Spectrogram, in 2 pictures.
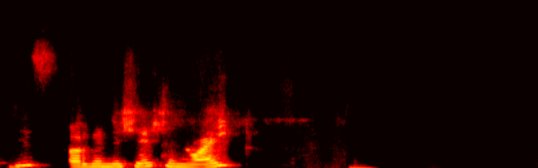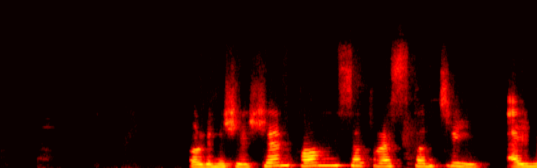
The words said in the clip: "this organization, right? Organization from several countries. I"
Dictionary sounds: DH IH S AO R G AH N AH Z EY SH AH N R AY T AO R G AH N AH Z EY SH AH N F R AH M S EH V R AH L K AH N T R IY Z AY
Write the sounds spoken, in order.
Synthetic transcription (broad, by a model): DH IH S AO R G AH N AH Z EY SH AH N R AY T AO R G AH N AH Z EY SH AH N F R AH M S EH F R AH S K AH N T R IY AY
